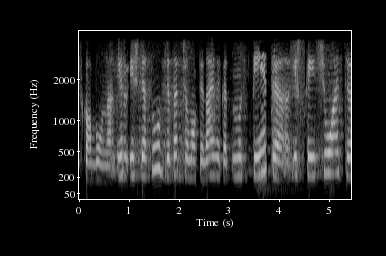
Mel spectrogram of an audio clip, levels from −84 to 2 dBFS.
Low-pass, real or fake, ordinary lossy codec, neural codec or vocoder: 3.6 kHz; real; AAC, 16 kbps; none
